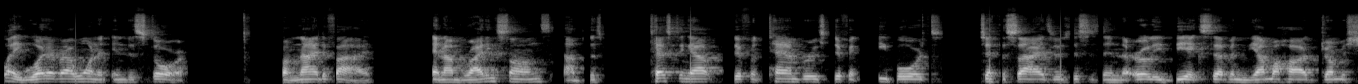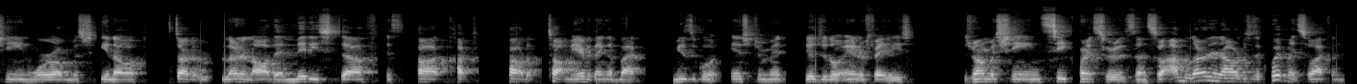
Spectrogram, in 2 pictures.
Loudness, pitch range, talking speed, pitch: -22 LUFS, 110-125 Hz, 150 wpm, 120 Hz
